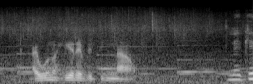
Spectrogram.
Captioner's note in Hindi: none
